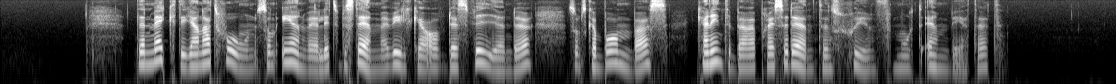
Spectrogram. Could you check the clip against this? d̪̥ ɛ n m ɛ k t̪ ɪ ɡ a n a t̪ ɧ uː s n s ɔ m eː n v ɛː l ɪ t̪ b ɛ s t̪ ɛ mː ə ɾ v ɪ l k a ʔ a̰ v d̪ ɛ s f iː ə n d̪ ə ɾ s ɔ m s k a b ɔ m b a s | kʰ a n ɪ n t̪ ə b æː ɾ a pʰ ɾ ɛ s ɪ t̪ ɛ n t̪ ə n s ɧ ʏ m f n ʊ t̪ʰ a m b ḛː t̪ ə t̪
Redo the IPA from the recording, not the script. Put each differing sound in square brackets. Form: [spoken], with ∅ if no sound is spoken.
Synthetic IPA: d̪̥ ɛ n m ɛ k t̪ ɪ ɡ a n a t̪ ɧ uː [∅] n s ɔ m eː n v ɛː l ɪ t̪ b ɛ s t̪ ɛ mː ə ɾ v ɪ l k a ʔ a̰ v d̪ ɛ s f iː ə n d̪ ə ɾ s ɔ m s k a b ɔ m b a s | kʰ a n ɪ n t̪ ə b æː ɾ a pʰ ɾ ɛ s ɪ [d̪] ɛ n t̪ ə n s ɧ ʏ m f [m] ʊ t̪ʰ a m b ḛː t̪ ə t̪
